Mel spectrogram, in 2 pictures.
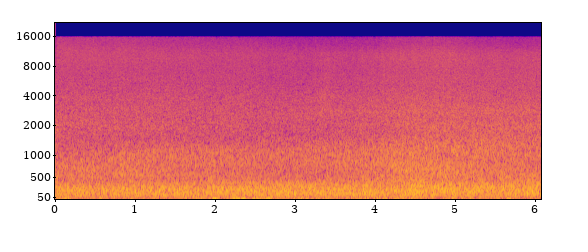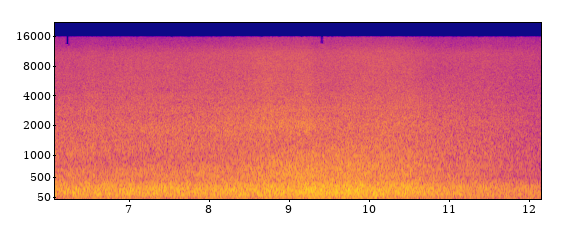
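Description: Steady rushing noise like ocean surf, swelling to its loudest about nine seconds in and then easing off.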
